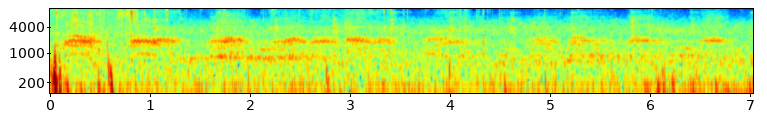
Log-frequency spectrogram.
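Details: Evenly spaced caws from crows, hoarse and clipped, about every half second to second, over a low droning background with a loud knock at the very beginning.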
